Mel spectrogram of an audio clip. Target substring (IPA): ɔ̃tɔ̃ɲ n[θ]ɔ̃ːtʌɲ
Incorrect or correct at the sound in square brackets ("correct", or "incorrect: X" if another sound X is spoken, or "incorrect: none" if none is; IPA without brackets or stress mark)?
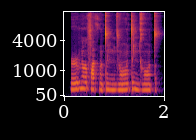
incorrect: z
